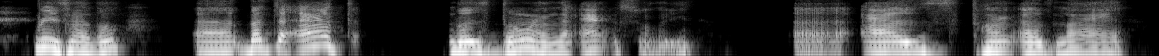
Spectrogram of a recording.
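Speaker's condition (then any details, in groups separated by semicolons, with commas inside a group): Spinal muscular atrophy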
